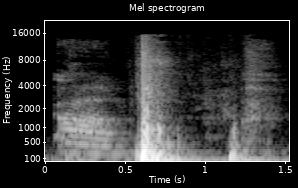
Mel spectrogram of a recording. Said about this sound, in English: Did you see those reflexes? It's still dry. Let me drop the water bottle and then caught it. Cat-like reflexes.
